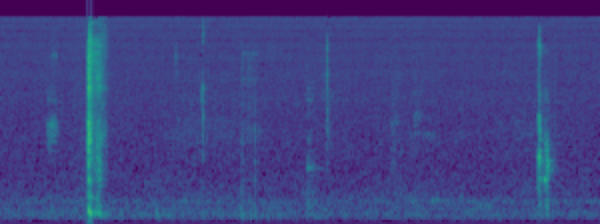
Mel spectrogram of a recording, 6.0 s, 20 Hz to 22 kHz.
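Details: A newborn boy nearly 24 hours old in hospital has hiccups: two brief, sharp catches of breath about four seconds apart in a quiet room.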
